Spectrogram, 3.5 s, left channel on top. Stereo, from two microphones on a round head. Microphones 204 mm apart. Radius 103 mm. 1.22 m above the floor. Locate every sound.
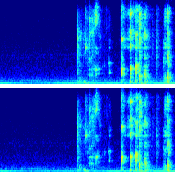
1.5 s chewing: 10° left (ahead or behind), 0.8 m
